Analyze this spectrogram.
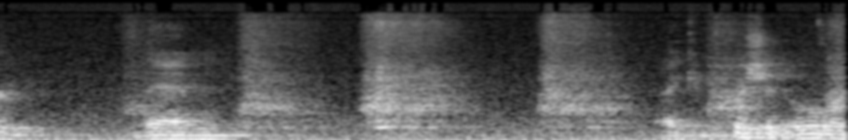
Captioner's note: block sliding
